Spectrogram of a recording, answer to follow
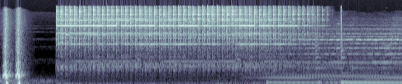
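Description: Intro logo sting: two quick pops, then a bright, ringing shimmer of high tones that fades away over about three seconds. A low bass note of soft music comes in near the end.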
